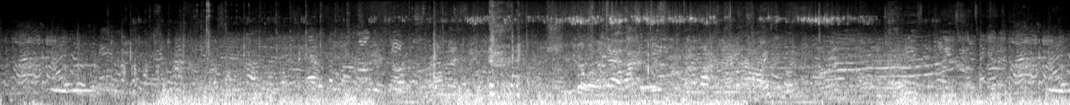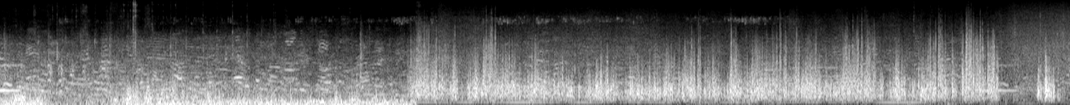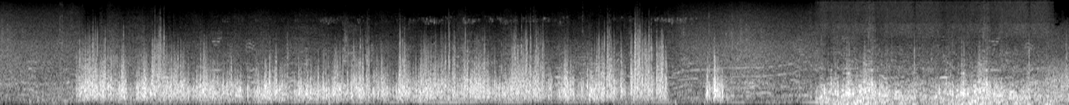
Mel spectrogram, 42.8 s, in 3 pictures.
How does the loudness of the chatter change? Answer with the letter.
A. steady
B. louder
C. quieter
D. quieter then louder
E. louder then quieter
C.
